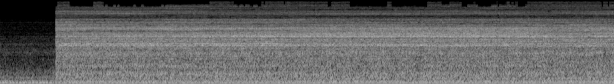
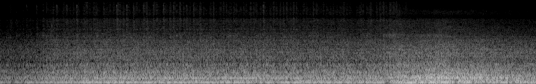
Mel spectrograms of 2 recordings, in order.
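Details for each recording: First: Volvo truck, disconnected at workshop, diesel idling: loud, steady hiss that never lets up, air dryer leaking completely so pressure gauge won't climb past green; owner plans to strip it to check for dirt or failed parts. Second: Volvo truck after air dryer leak repair, started up at idle: steady low diesel drone with compressor thumping evenly, slight lift in load, no leak hiss; pressure building normally toward green.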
